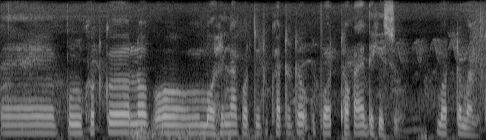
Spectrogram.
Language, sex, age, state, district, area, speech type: Assamese, female, 45-60, Assam, Dibrugarh, rural, spontaneous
